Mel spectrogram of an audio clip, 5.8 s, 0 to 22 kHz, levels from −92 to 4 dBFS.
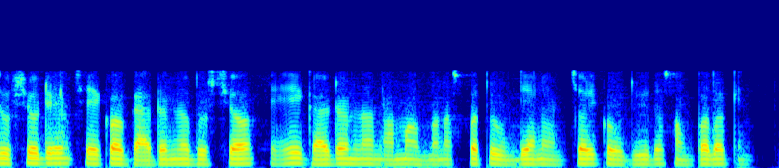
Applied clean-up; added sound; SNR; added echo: neural separator model SepFormer WHAMR!.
